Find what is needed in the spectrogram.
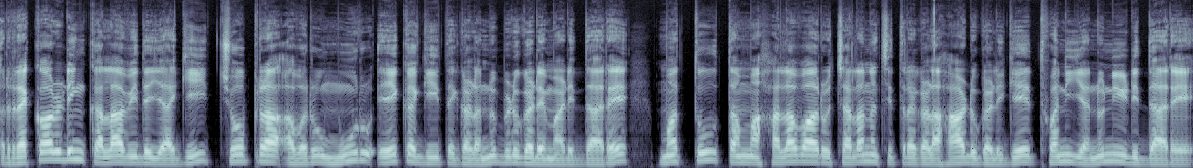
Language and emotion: Kannada, neutral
